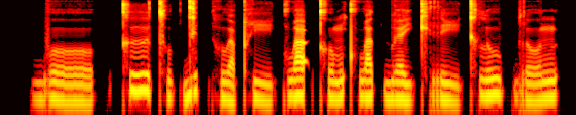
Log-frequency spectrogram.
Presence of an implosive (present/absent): absent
